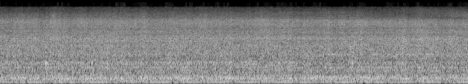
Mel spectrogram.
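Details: Fresh supercharged 408W stroker V8 first start and revs, recorded from inside the car: loud even rumble with a steady pulsing beat and strong blower hiss, no knocks or rattles; runs clean.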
